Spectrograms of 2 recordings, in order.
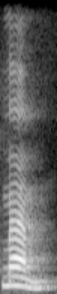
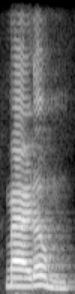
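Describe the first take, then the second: First: The word has one syllable without a d. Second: The word has two syllables with a middle d. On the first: The speaker calls it right. "डचा उच्चार नाही करायचा मधल्या, म्हणायचं मॅम" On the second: The speaker calls it wrong. "मॅडम असं नाही म्हणायचं आहे"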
